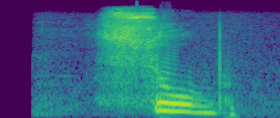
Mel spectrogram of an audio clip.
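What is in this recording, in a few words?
under, Romanian; PictureDictionary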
